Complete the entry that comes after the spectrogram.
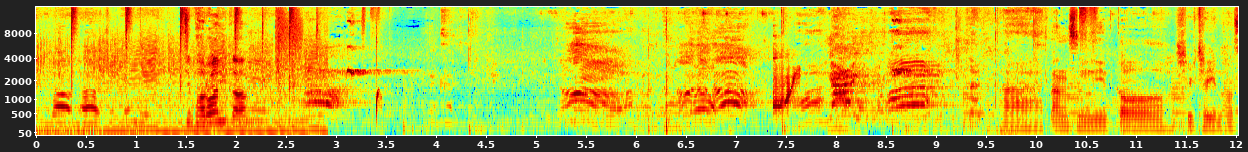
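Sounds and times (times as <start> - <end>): ball being kicked: 7.4 - 7.7.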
